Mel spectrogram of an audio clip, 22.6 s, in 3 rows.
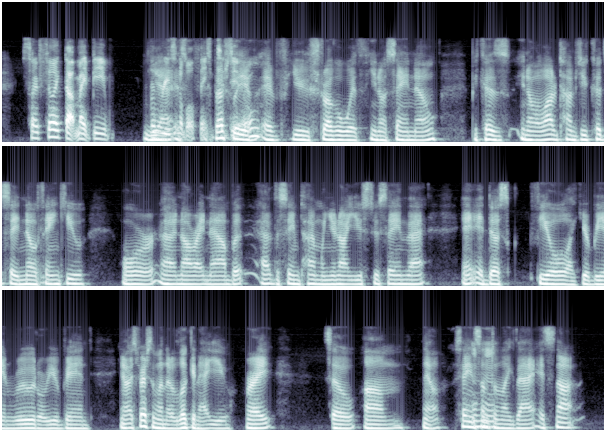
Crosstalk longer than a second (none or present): present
